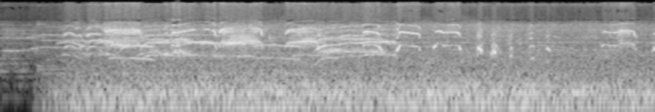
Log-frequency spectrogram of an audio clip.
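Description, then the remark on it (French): Frantic screams and wails of three panicked primates overlap continuously, loud, recorded inside a spacecraft cabin during ignition and liftoff, over a constant rushing, roaring background noise that starts abruptly and holds throughout. “Les cris horribles et les lamentations pourraient nous le faire douter.”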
